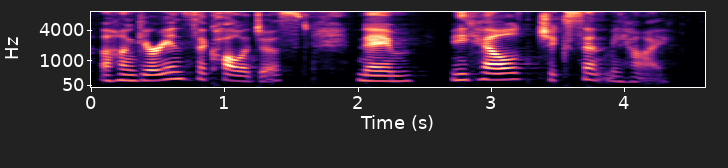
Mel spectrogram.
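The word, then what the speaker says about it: Csíkszentmihályi: Hungarian psychologist named Mel chent mihi 16 letters four syllables I am not spelling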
